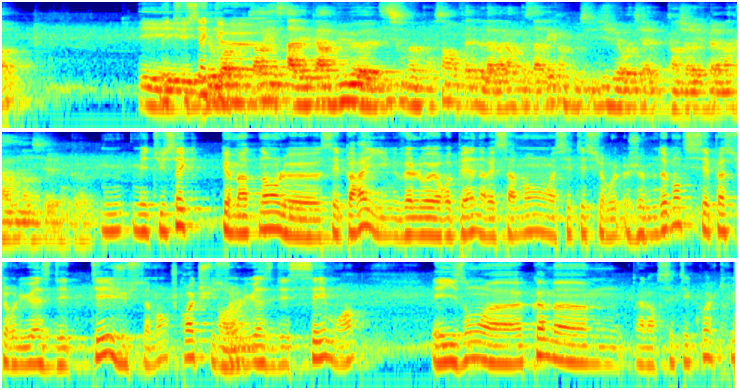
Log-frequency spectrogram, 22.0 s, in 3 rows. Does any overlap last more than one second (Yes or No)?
Yes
